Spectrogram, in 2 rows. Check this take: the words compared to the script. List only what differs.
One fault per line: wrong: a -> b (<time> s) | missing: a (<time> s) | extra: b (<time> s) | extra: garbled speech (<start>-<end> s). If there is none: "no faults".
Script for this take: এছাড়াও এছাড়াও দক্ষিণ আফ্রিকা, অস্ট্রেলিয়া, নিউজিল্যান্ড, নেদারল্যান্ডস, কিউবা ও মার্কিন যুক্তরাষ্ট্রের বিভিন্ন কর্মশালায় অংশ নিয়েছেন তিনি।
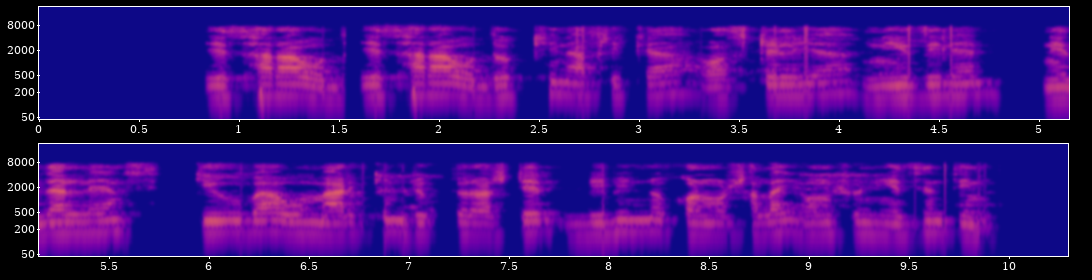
no faults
